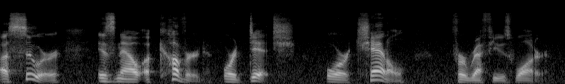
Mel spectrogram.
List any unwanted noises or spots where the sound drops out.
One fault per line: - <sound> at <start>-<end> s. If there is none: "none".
none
